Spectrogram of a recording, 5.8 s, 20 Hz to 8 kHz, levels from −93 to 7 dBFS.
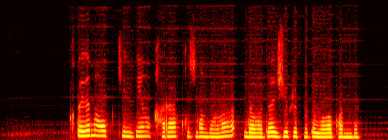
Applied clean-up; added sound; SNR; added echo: neural separator model SepFormer DNS4.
